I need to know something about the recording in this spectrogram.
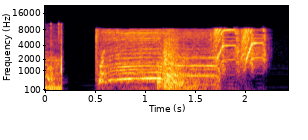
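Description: Synthesized whirring sound effect for an animated logo. It starts about half a second in as a set of held electronic tones and ends with two quick rising sweeps.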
